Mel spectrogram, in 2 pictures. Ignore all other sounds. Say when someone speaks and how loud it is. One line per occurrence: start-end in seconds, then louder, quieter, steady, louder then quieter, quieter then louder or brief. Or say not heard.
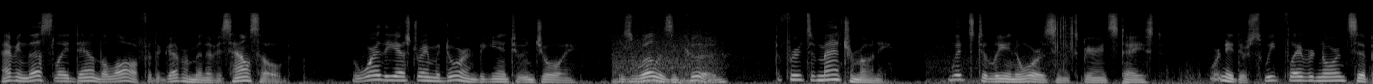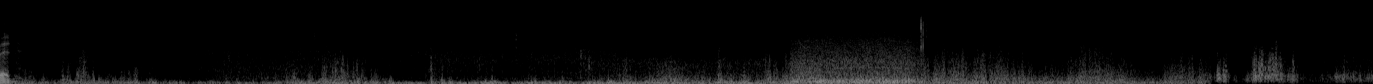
0.0-13.9 steady.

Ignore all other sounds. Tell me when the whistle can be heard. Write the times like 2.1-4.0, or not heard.
not heard.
